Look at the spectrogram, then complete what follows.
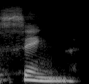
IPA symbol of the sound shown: ŋ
